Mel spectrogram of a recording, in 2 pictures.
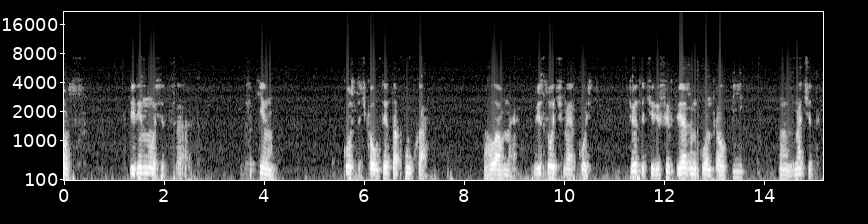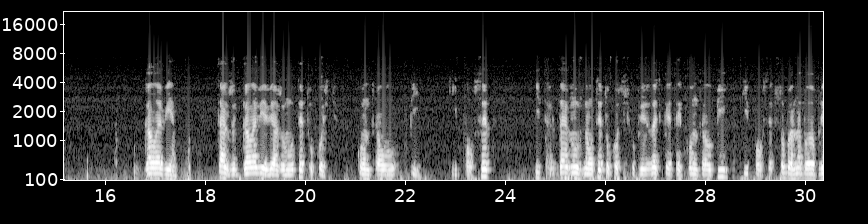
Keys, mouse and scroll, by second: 0.1 shift+click, 1.0 shift+click, 2.1 middle click, 3.5 middle click, 6.5 middle click, 6.8 shift+click, 9.1 shift+click, 11.2 shift+click, 12.6 ctrl+p, 17.6 middle click, 19.0 click, 20.0 shift+click, 21.9 ctrl+p, 25.3 click, 26.2 shift+click, 27.5 ctrl+p.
